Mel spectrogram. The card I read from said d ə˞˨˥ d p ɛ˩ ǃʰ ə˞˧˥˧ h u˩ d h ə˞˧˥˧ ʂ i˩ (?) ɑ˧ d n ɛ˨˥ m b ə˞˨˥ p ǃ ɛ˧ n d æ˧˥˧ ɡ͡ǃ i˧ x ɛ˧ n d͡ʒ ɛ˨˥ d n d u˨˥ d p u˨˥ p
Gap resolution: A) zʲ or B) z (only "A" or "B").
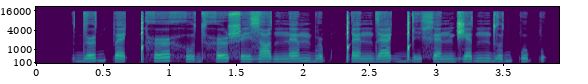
B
